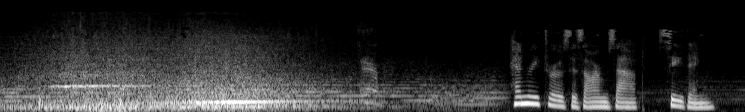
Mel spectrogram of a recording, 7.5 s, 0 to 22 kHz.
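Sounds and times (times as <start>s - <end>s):
deputy's truck engine starting and roaring as it peels out: 0.0s - 5.0s
speech: 5.1s - 7.2s.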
